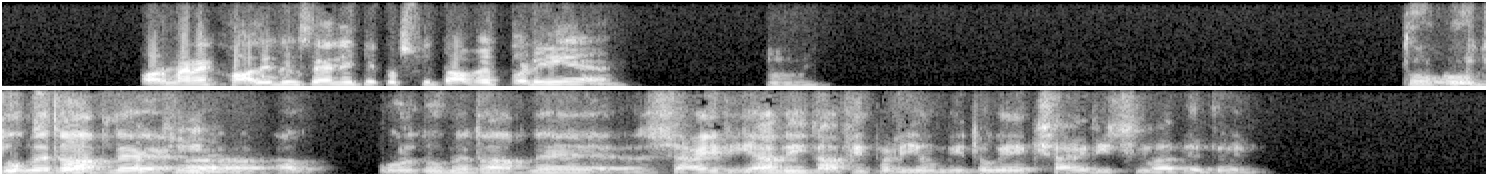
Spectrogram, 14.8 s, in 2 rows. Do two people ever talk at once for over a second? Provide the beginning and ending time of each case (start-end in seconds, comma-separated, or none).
7.2-8.7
